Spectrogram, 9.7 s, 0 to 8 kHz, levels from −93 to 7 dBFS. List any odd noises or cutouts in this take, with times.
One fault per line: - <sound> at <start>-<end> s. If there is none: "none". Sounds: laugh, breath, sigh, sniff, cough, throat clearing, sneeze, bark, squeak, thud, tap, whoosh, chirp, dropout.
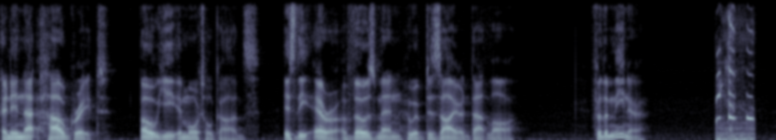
- squeak at 8.9-9.5 s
